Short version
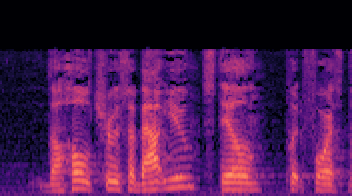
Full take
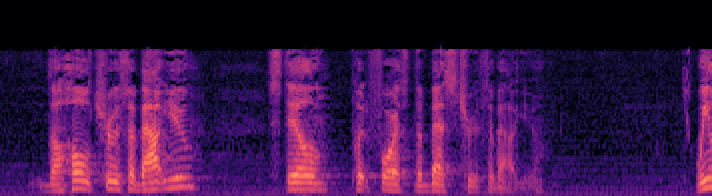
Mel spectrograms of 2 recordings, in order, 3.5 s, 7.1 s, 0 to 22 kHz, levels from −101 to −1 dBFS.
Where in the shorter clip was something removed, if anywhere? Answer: 2.0 s

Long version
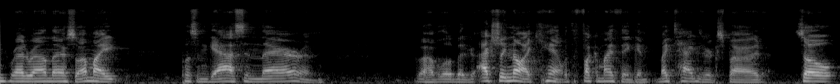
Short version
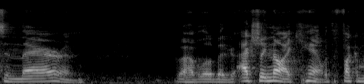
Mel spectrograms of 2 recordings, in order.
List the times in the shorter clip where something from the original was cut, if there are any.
none

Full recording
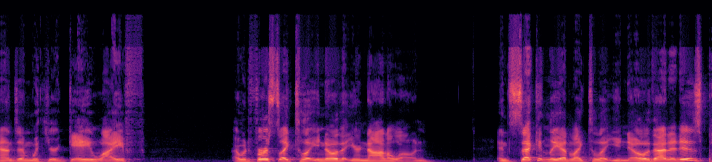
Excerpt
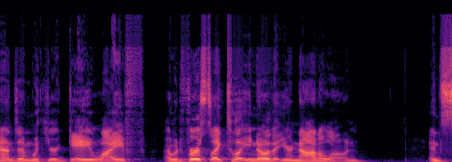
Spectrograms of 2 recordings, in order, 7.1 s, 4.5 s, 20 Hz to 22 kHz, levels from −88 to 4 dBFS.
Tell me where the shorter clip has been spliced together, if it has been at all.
1.5 s

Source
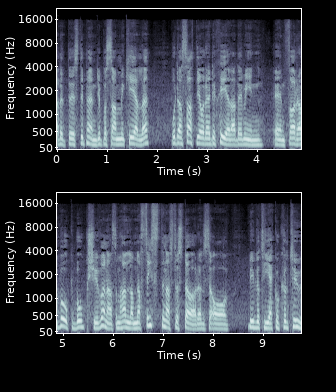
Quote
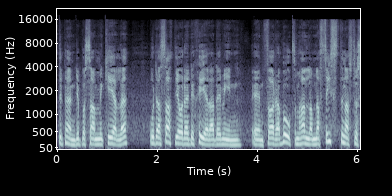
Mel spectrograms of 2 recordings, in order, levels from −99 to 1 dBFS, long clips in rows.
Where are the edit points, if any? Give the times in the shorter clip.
4.7 s

